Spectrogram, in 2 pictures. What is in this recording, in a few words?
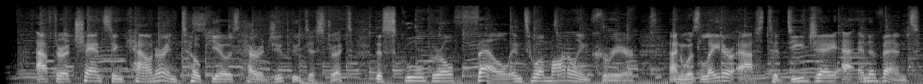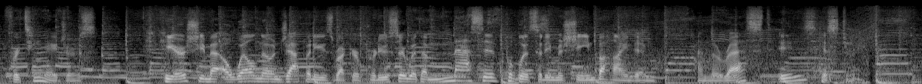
Narration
